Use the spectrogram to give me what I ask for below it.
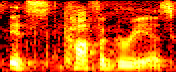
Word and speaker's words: Cofagrius: It's Cofagrius, because it's supposed to be like coffin.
